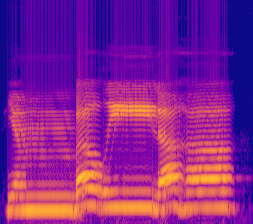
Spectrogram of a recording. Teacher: ینبغی لہا، غی میں یا ساکن سے پہلے زیر ہے، یہاں پر مد اصلی ہوگی تو اس کو لمبا کرنا ہے۔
